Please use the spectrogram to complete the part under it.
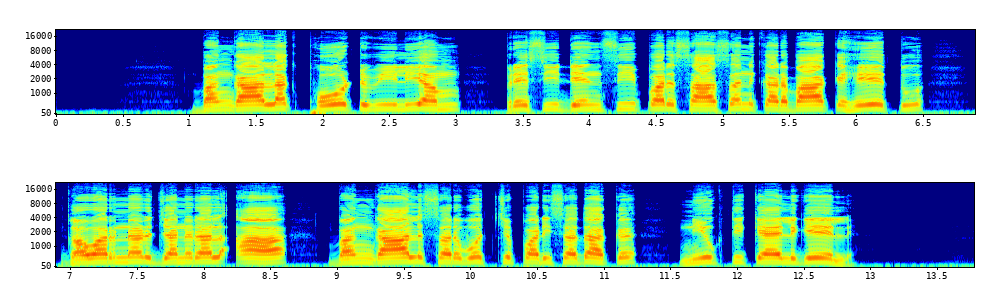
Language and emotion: Maithili, neutral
